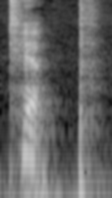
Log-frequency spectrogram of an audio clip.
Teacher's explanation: not e it's not TP it's tip final sound is p the lips are touching and they push out air this has to be strong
